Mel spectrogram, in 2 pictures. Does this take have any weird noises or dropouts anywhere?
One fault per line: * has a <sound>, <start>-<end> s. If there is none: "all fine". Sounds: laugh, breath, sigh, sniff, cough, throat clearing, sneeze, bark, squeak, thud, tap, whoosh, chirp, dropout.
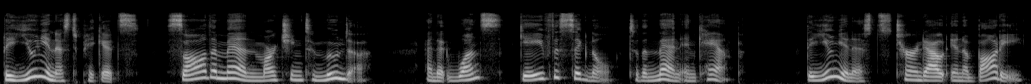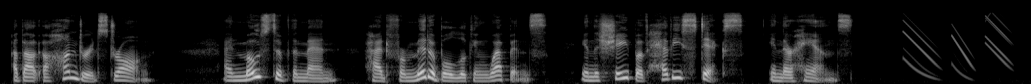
* has a chirp, 19.3-20.5 s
